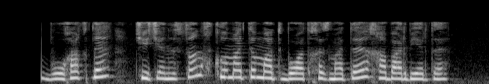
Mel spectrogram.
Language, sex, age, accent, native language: Uzbek, female, 19-29, Andijon, Uzbek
